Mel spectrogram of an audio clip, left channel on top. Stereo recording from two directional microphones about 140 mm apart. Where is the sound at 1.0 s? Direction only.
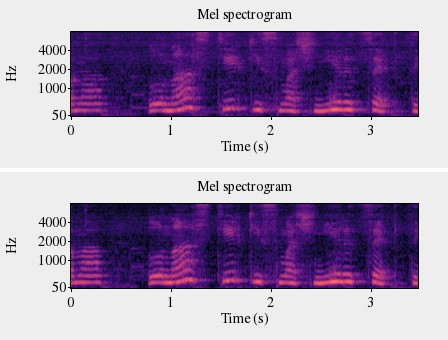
55° right (ahead or behind).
